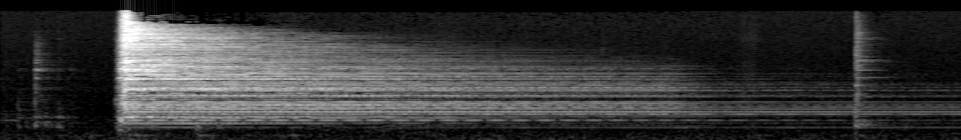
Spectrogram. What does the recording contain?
cymbal key scrape
Recorded using some Zildjian cymbals and an overhead mic. Recorded at a lower level to give the user plenty of headroom
drums, cymbals, percussion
